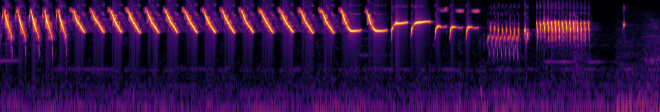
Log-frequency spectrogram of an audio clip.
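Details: Canary song: a long series of quick descending whistled strokes, then short flat whistles, a buzzy rattling phrase and a brief fast trill before the bird falls quiet, with a faint low rumble at the end.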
